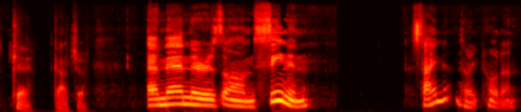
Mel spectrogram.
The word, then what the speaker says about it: seinen: and then there's seinen. Seinen? Wait, hold on. How do you? Welcome to this pronunciation video.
